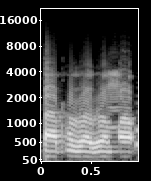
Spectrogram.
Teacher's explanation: प फ भ म ओठ से है। ओष्ठ से आप उच्चारित करते हैं।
